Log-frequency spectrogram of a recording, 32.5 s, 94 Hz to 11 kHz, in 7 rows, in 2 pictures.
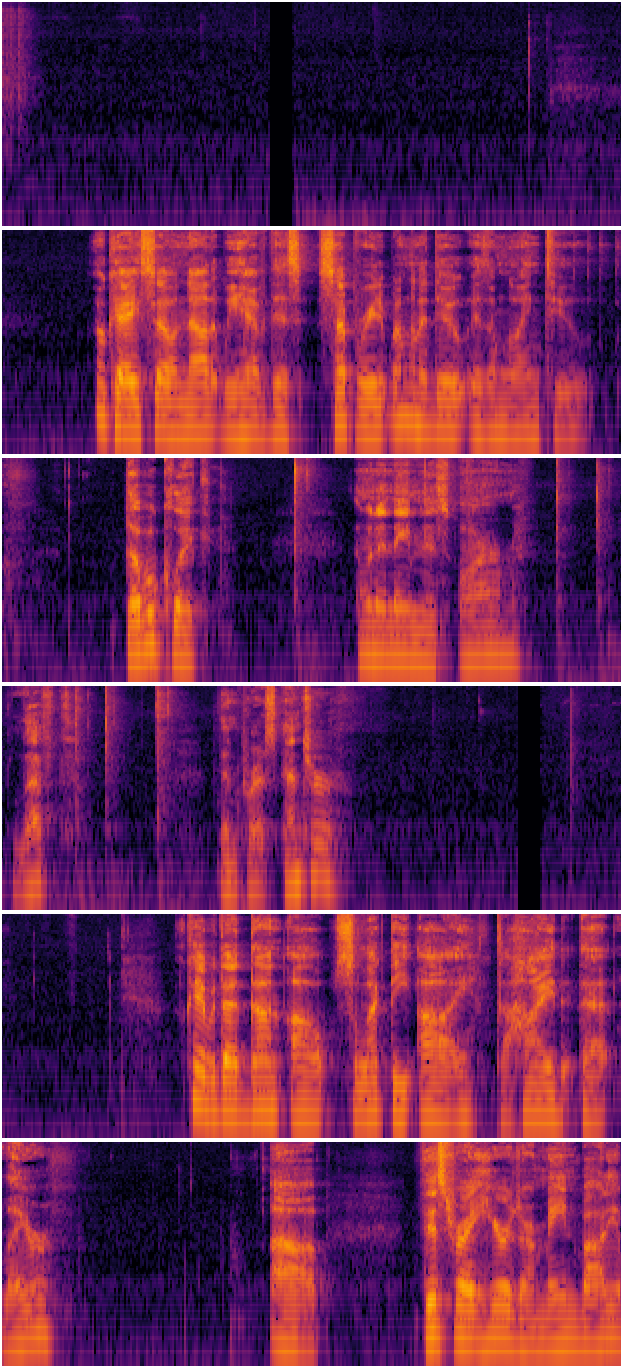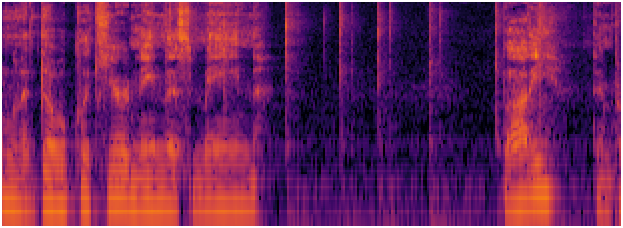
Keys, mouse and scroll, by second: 2.1 Insert, 2.1 Pause, 8.9 click, 9.1 click, 11.5 BackSpace, 12.5-15.6 typing, 17.9 Insert, 21.9 click, 27.0 click, 27.9 click, 28.1 click, 29.1-29.5 typing, 31.3-32.5 typing.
